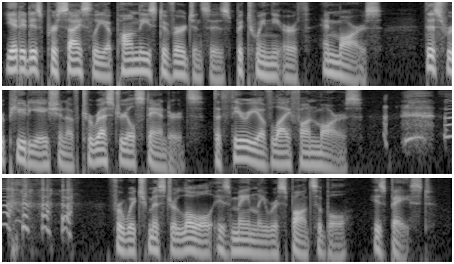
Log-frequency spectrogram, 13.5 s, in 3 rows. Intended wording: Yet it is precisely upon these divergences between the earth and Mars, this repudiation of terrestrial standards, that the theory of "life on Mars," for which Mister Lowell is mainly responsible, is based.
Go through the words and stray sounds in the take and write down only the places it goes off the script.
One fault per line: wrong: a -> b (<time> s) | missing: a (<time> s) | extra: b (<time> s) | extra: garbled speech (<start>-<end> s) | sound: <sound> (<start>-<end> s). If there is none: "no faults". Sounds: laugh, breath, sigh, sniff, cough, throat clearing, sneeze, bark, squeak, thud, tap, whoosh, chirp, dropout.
missing: that (6.5 s)
sound: laugh (8.3-9.8 s)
